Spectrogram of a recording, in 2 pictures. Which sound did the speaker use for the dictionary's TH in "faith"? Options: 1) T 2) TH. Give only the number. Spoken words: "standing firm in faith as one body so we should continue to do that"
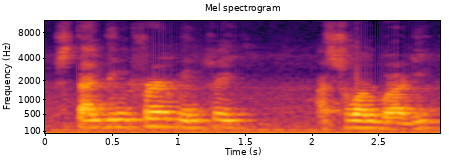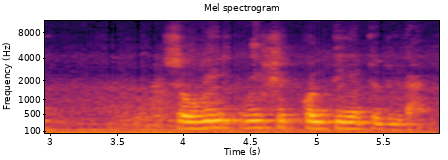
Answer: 1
